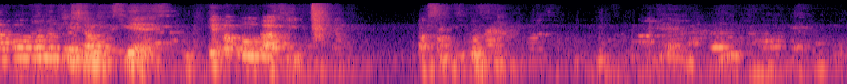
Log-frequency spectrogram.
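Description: A young woman speaks with emotion through an online call.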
